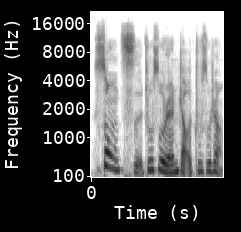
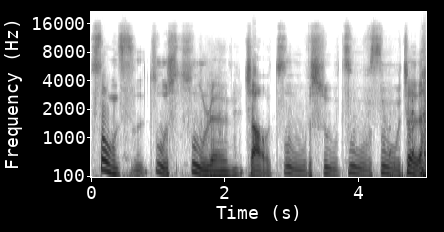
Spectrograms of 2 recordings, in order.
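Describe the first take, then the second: First: 住宿证 with clear retroflex zh sh; retroflex demo. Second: 住宿 said very slowly, flat s for sh; 送此住宿人 dragged out, retroflexes flattened; slow struggling attempt. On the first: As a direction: model 找住宿证 with curled-tongue zh. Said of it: "送此住宿人住". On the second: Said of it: "这太难了吧". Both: Shown as a demonstration.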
